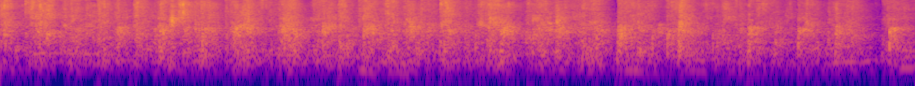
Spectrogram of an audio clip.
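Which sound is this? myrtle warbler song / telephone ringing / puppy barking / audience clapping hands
audience clapping hands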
